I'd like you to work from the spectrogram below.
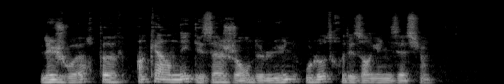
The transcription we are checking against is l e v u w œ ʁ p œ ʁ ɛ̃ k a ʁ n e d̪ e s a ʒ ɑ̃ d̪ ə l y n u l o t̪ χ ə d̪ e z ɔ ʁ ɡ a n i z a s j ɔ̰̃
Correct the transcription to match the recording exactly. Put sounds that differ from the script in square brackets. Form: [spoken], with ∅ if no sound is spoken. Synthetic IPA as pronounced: l e [ʒ] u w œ ʁ p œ [v] ɛ̃ k a ʁ n e d̪ e [z] a ʒ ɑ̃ d̪ ə l y n u l o t̪ χ ə d̪ e z ɔ ʁ ɡ a n i z a s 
